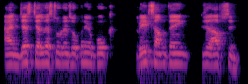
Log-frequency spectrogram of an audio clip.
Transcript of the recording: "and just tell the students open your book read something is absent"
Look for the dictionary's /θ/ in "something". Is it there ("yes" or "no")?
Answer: no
